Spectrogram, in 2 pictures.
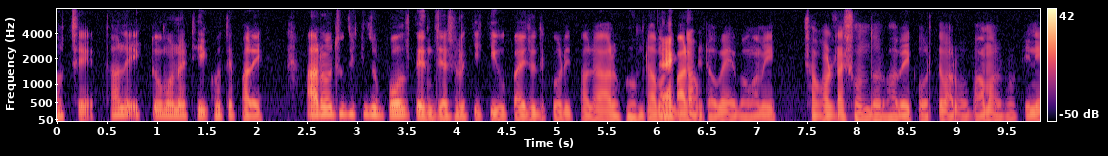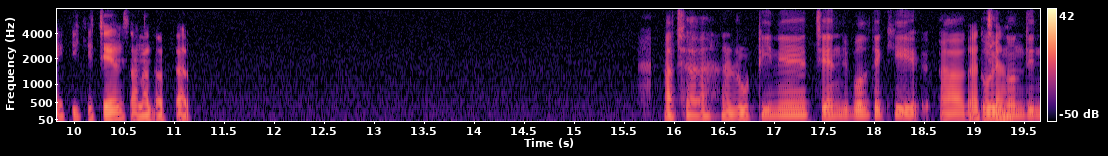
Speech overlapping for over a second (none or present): none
